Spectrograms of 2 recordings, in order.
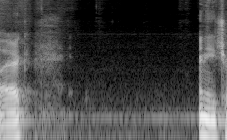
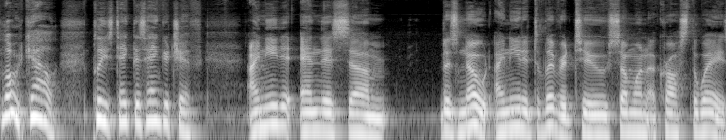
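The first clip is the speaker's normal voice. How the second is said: higher, eager voice of a pleading stranger; 6 semitones higher, 3 dB louder than usual. Retold or imitated. Stranger asking Kel to deliver a note, high and pleading. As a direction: sell it as a nervous favour-asker.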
